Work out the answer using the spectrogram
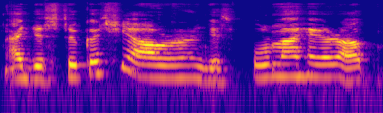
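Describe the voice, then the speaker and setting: A woman in her seventies giving an unscripted beauty tutorial at home, speaking slowly and often searching for words. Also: medium pitch. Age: 70s. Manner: slow, searching for words, non-native phrasing. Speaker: craft and beauty vlogger. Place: cluttered living room at home.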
